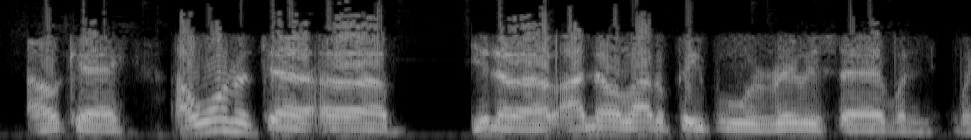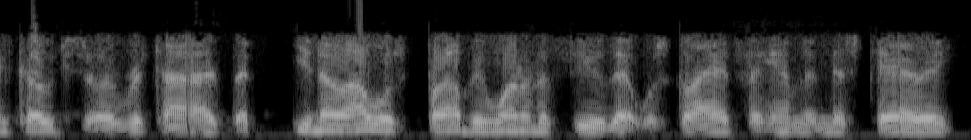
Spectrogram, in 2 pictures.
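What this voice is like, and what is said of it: Cajun accent. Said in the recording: “my Cajun accent”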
